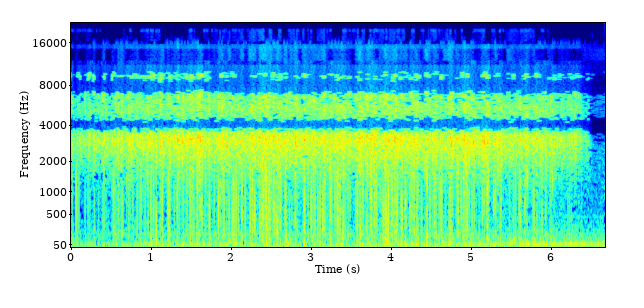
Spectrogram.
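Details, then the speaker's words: Aircraft fuel cell leak test with an Ultraprobe 2000 ultrasound detector, tank drained and pressurized to 2–5 PSI with air or nitrogen: irregular crackle over a steady hiss, residual fuel being forced out through the leak hole. "we then scan following the rushing sound in certain cases you may hear a crackling sound from residual fuel in the tank as it is forced through the leak hole"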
